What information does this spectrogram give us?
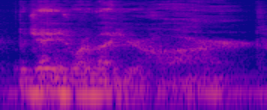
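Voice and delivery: hushed imitating whisper. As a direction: whisper like a concerned guru. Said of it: "He goes".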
